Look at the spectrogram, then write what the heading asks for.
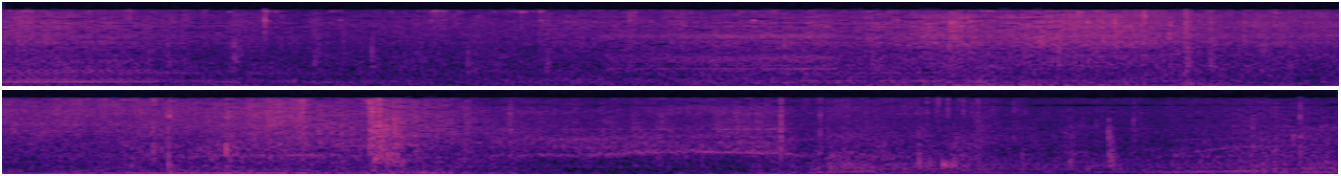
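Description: Car driving in the Cyberpunk video game, a steady engine and road rumble running throughout with a sharp thump or impact midway, under game ambience.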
